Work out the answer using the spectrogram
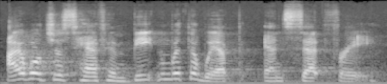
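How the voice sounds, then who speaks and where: A woman's voice: mid-range voice, expressive, moderate pace, lightly acted. Woman reading as a protesting Roman governor, echoing hall. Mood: firm, reasoning. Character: Roman governor, a man reasoning with a crowd. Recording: long reverberant hall echo.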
